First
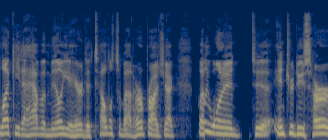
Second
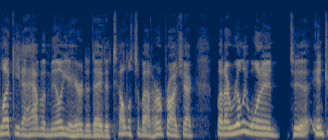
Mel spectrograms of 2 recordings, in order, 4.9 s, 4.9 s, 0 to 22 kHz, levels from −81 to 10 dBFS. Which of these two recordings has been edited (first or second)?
first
